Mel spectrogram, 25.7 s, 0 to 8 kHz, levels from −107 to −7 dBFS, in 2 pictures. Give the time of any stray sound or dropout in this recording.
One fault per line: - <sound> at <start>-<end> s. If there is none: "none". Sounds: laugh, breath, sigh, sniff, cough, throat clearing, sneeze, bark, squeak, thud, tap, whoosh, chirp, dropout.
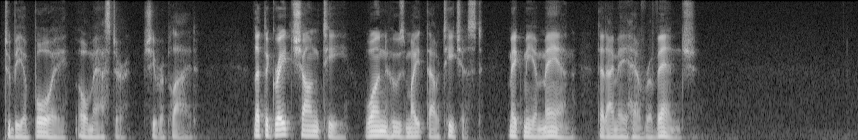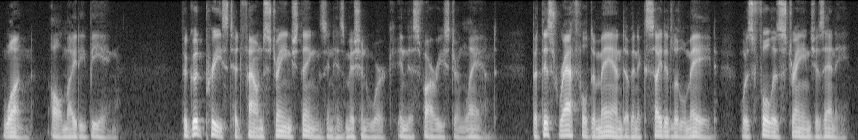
none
